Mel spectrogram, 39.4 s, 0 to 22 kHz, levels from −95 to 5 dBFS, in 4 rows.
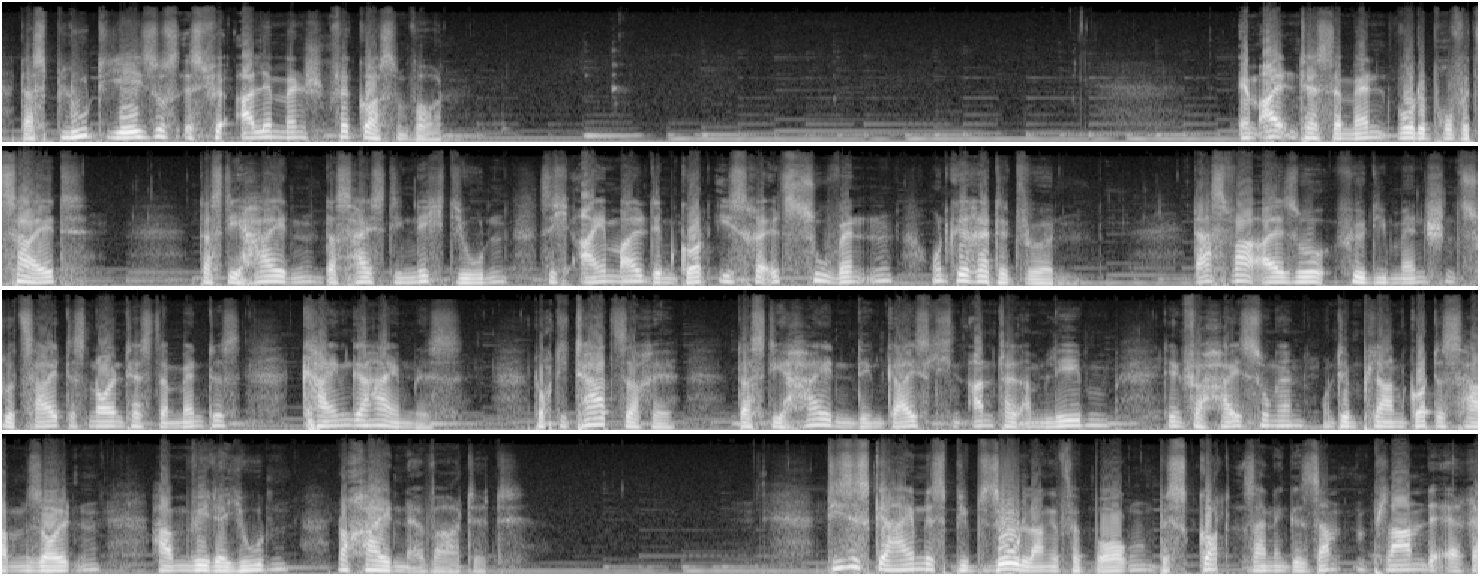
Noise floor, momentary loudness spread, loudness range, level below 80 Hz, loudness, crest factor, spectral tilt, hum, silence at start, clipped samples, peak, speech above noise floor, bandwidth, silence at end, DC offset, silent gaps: -42 dBFS; 17 LU; 5 LU; -34 dBFS; -11 LUFS; 12 dB; -6.5 dB/octave; none; 0 s; 0.4%; 0 dBFS; 31 dB; 17.5 kHz; 0 s; 1%; none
